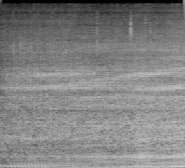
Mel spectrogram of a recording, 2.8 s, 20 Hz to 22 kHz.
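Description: Hero Xtreme 200S BS6 motorcycle engine running steadily close by, a continuous throbbing mid-pitched drone that builds slightly in loudness toward the end, with no talk.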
